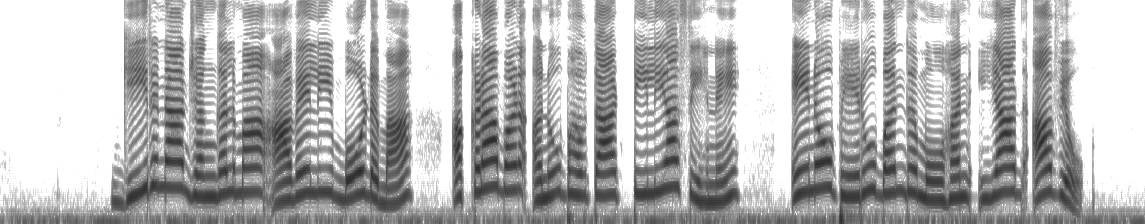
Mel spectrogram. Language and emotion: Gujarati, neutral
